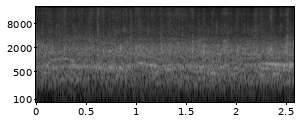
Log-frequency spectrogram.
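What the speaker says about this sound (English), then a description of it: "so good applause for Josh Coburn." Football crowd in a stadium at Millwall against Charlton Athletic applauding a substituted player, a broad, distant roar of clapping that stays steady, with faint crowd voices underneath.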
